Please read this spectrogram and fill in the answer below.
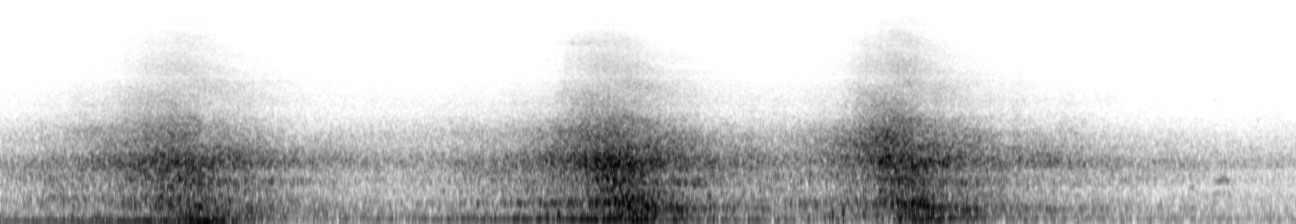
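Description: Three cars passing one after another, each a swell of tyre and road noise that rises and fades. The loudest passes about six seconds in.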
